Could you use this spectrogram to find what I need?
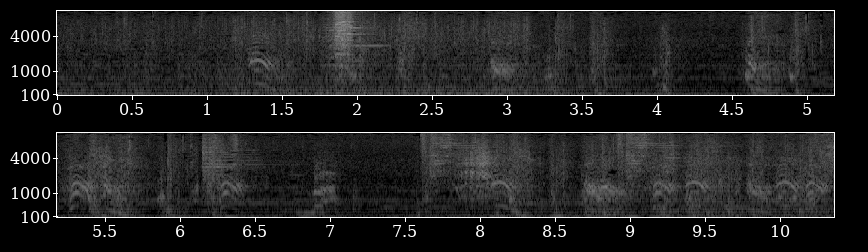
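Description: Weapons clash in a battle.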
